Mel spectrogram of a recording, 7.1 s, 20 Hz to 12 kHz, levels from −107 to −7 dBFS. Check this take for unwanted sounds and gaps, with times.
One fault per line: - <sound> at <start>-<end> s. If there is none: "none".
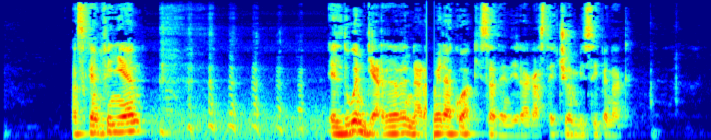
- laugh at 1.6-3.1 s
- dropout at 4.3-4.3 s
